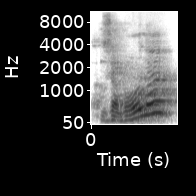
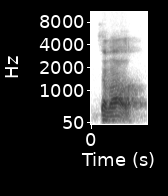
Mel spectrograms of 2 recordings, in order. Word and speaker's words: Zavala: One is Zavola. Am I pronouncing that correctly? Zavala. Sorry. Please stand and introduce yourself.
